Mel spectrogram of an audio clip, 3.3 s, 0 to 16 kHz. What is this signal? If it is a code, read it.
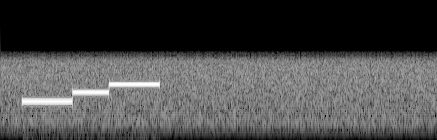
Telephone call progress tone (North American plan), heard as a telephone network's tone, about 980, 1370, 1800 Hz, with phone line noise and hum. Special information tone.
